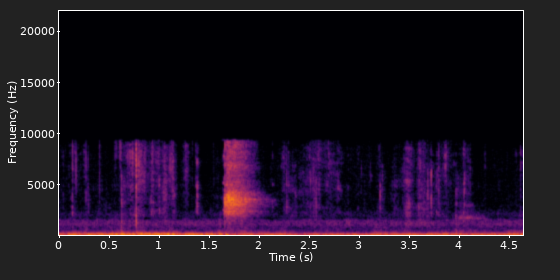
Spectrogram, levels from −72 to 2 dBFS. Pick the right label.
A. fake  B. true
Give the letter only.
B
